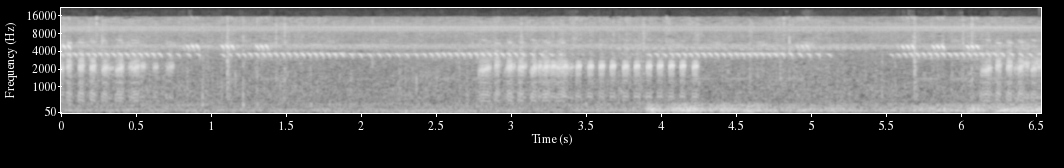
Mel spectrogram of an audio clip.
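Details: Rain-soaked rice fields with frogs giving fast, buzzy pulse trains, loudest between three and four seconds, a continuous thin high whine and clusters of short high chirps behind, with a deeper splashing rumble of rain.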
